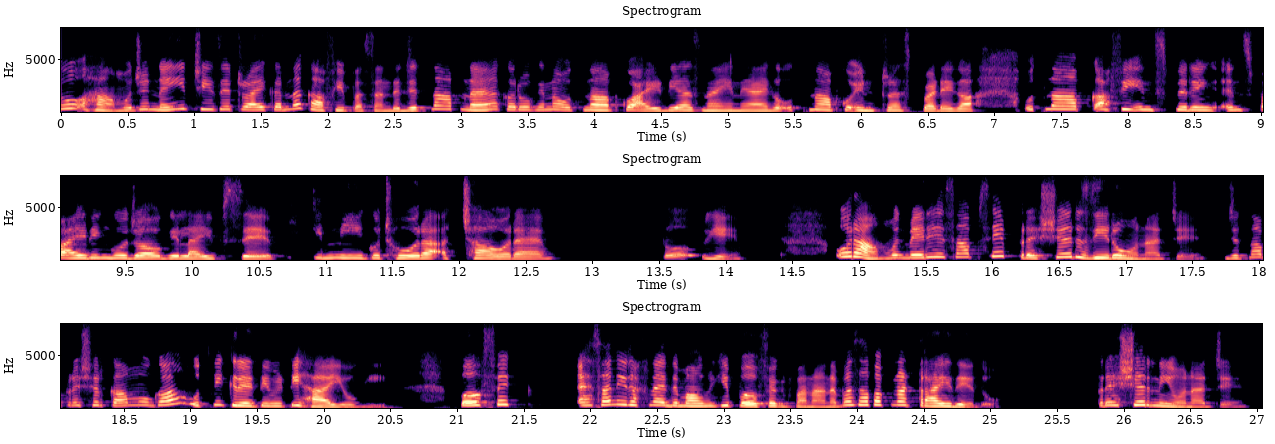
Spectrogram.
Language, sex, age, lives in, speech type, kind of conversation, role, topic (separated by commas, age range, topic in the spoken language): Hindi, female, 20-24, India, conversation, podcast, guest, Apni creative routine ko simple tareeke se batao — roz tum kya karte ho?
